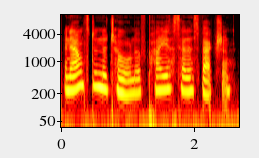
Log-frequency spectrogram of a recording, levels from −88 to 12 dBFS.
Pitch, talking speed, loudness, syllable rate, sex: 235 Hz, 155 wpm, -16 LUFS, 4.8 syllables/s, female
